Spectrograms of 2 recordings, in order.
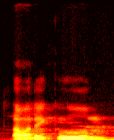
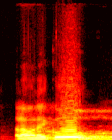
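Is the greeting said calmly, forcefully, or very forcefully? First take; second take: calmly; very forcefully. First: The greeting is said calmly and gently. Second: The greeting is said very forcefully, vowel distorted.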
